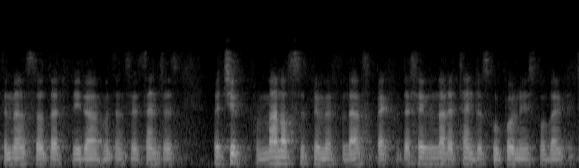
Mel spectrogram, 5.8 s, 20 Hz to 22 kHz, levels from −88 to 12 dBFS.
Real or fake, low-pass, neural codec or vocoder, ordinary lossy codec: fake; 7.2 kHz; codec, 16 kHz, 0.2 kbps, FocalCodec; Opus, 16 kbps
